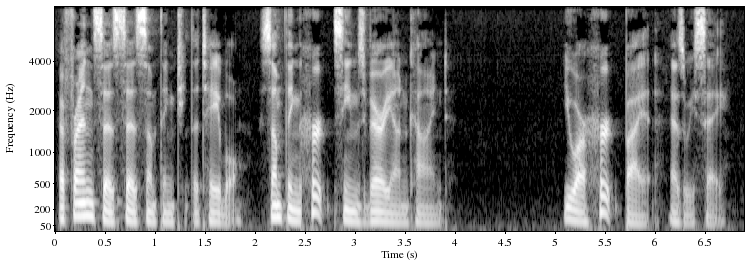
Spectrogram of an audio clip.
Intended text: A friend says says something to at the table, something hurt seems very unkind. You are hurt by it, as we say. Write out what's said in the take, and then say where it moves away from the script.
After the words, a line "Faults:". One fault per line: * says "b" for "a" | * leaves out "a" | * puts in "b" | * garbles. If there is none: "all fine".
A friend says says something to at the table, something hurt seems very unkind. You are hurt by it, as we say.
Faults:
all fine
